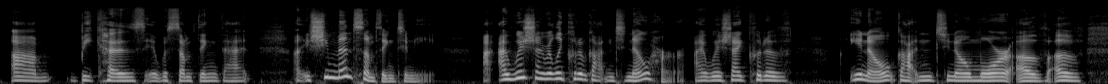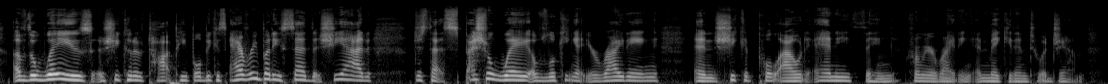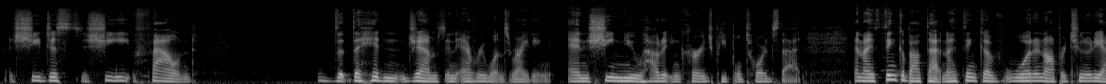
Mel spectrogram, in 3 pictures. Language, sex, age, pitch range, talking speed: English, female, 30-49, 145-200 Hz, 190 wpm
